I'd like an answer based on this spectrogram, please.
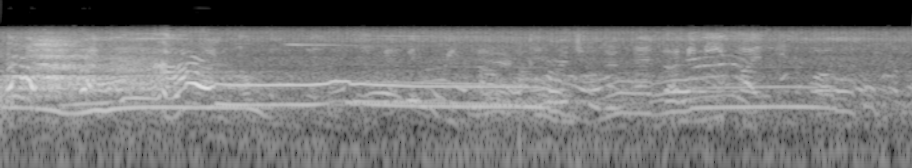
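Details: Pack of wolves singing together in an old recording: opening cluster of yips, then two or three long drawn howls at different pitches slowly wavering and fading.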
